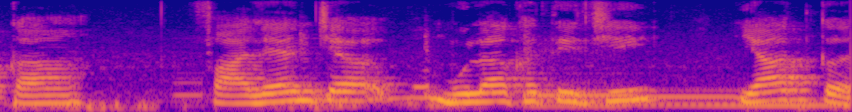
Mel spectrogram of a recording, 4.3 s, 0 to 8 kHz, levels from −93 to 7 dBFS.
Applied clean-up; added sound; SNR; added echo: none; Guitar; 12 dB; none.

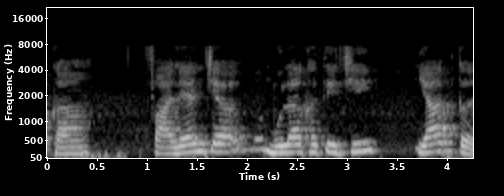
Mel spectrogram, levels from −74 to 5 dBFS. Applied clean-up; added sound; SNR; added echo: none; none; none; none.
